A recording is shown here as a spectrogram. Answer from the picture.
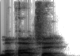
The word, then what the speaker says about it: Mapache: Your other group is called, as you mentioned a little earlier, Mapache. I think I'm pronouncing that right. – Mm-hmm. Mapache.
